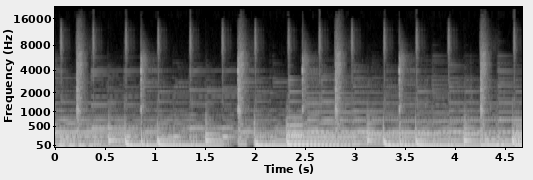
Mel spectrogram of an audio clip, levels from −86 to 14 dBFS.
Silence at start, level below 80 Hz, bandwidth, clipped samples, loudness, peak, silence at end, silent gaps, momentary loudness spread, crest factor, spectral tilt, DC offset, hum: 0 s; -16 dBFS; 15 kHz; under 0.1%; -15 LUFS; 0 dBFS; 0 s; none; 5 LU; 12 dB; -5.5 dB/octave; under 0.1%; none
